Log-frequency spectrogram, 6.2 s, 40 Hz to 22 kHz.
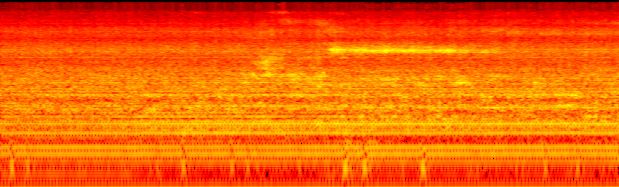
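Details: Homelite HGCA3000 3500 W generator after new carburetor and head gasket, choke on, started easily: engine runs steady and even with no load, no hunting or surging, 122-124 V, 61.8 Hz; normal idle.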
